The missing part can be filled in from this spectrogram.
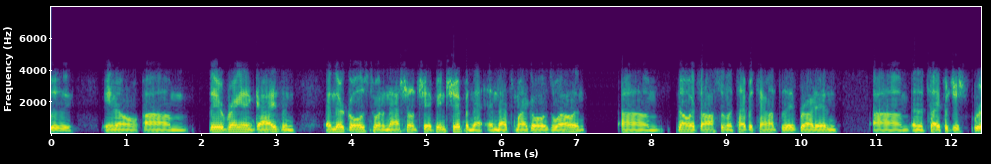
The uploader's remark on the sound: calls in on the Modern Woodmen phone line (21:19)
